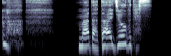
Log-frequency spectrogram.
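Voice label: BREAK, Japanese; GF Alarm; FAMAS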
